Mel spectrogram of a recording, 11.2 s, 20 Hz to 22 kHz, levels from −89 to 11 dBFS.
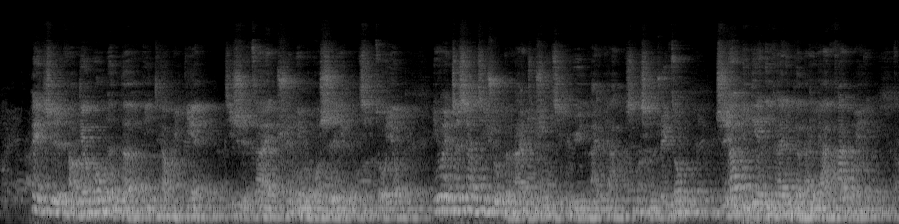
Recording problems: room echo; strong; dies away in 1.7 s
off-mic speech; far
chatter from many people; faint; throughout; 20 dB below the speech

